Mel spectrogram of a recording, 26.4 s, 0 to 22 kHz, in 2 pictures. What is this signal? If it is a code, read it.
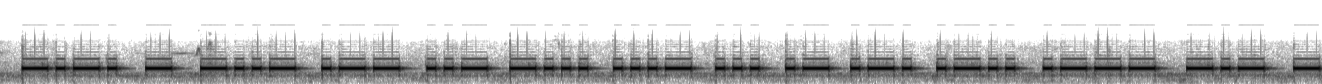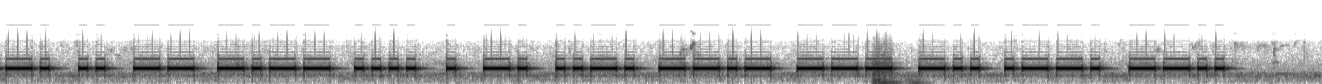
Morse code, heard as a keyed tone, about 14 wpm, 650 Hz. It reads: CTXWUBVSARLJKGIMYHENFQODPZ
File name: jh8cbh / 2019cw / sp13- w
